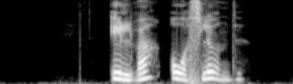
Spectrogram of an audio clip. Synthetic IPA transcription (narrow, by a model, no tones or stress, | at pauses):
ʔʏlvaʔoːslɵnd̪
